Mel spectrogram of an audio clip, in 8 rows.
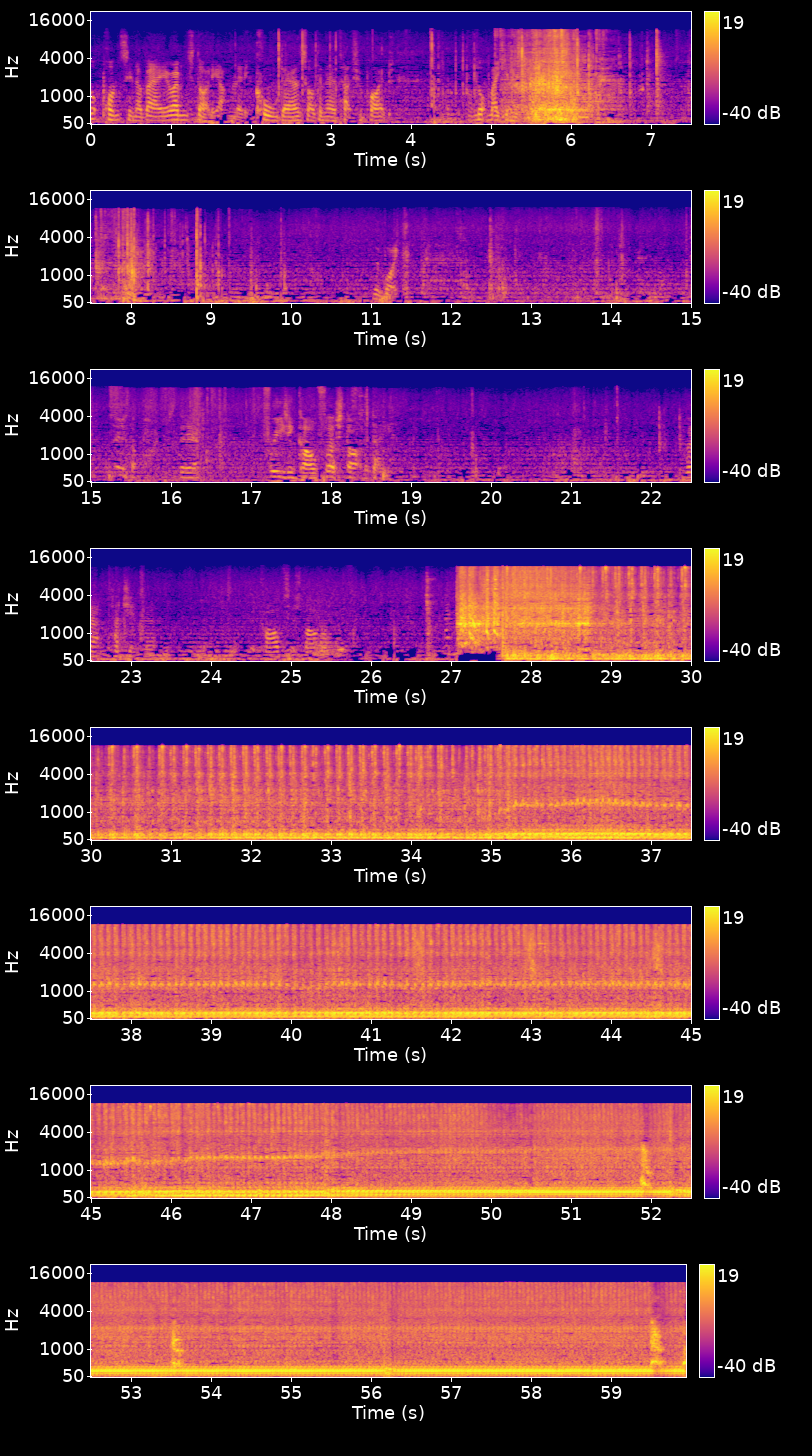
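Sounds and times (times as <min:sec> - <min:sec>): motorcycle engine idling: 0:27.2 - 0:59.9.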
